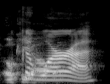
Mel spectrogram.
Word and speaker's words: Okawara: In both Japanese and Korean, there's no R per se. It's right between R and L. – How do you say it? – Like Okawara.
